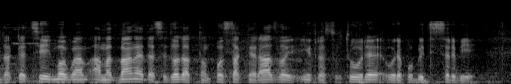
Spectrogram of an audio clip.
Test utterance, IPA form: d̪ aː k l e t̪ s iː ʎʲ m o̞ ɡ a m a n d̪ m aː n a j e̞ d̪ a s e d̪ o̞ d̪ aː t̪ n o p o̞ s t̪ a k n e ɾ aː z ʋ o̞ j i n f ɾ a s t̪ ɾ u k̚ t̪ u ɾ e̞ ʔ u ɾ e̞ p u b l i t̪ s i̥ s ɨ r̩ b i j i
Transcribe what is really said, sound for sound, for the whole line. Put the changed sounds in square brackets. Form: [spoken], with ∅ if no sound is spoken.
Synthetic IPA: d̪ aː k l e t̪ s iː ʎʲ m o̞ ɡ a m a n d̪ m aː n a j e̞ d̪ a s e d̪ o̞ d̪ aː t̪ n o p o̞ s t̪ a k n e ɾ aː z ʋ o̞ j i n f ɾ a s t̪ ɾ u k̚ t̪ [uː] ɾ e̞ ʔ u ɾ e̞ p u b l i t̪ s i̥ s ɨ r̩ b i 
